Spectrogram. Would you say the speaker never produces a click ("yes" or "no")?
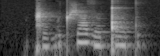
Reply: no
